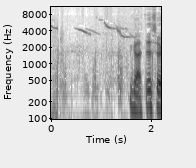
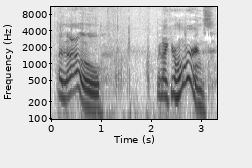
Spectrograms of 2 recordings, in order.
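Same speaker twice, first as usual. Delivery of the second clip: put-on baby talk to cows; 7 semitones higher, slower than usual. Cooing at cows while passing.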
